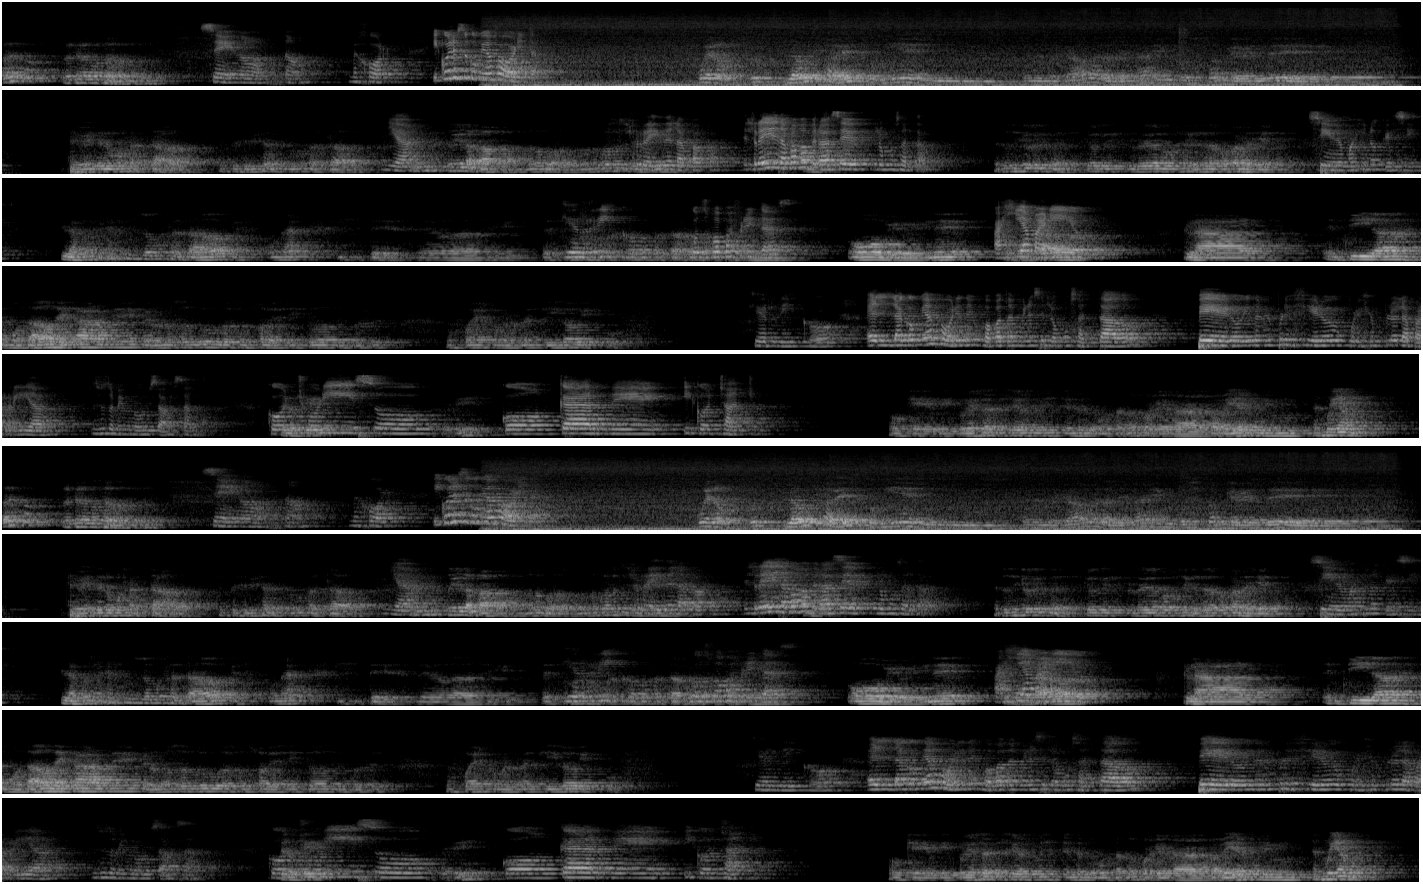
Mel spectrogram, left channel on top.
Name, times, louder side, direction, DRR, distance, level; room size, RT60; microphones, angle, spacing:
voice 1, 0.0-2.1 6.2-6.5 6.9-13.7 14.8-16.0 16.3-20.9 22.2-22.3 24.1-27.4 27.7-27.8 29.0-33.4 33.8-36.1 36.8-38.1 38.4-39.2 39.9-41.2 41.6-49.0 59.5-59.9 61.1-61.5 65.6-70.3, equal, 65° right, -4 dB, 1.0 m, -34 dB
voice 2, 2.0-3.1 3.5-3.9 4.4-5.4 18.0-18.4 20.3-23.5 27.3-28.4 34.0-34.9 35.3-36.2 38.3-39.3 45.9-46.3 50.1-53.9 54.5-57.3 57.6-58.7 59.4-61.0 61.8-64.3, left 2 dB, 80° left, 2 dB, 0.6 m, -34 dB
sound 1, 4.8-14.0, equal, 5° left, 0.7 m, -42 dB
5.3 x 3.8 x 2.4 m, 1.5 s
head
